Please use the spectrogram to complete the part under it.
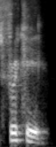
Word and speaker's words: Freuchie: The cricket team from the small town or large village, how do you say the name? Is it Freuchie? – Yes, it's Freuchie. Freuchie.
